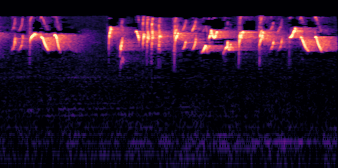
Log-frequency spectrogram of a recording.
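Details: Oriental white-eye singing its 'ngalas' wild-style song: a few high chirps, a short silence, then a rush of dense shrill twittering with rapid rising and falling slurs.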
